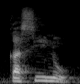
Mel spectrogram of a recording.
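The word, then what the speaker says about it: casino: शब्दों में होता है आई का उच्चारण बड़ी बहुत कम शब्दों में होता है जो कि अब हम देखते हैं कौन-कौन से हैं वो श शब्द जैसे सी ए एस आई एन ओ कसीनो कसीनो तो अब देखो इसमें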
